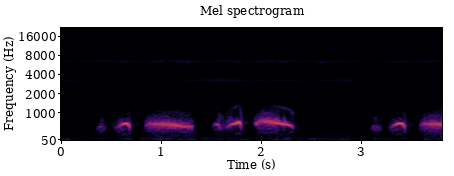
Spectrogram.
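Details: Wild-caught spotted dove on 19 August 2024 cooing three times in close succession. Each phrase has brief soft notes, then a rising coo and a sustained, husky, falling coo. A faint electronic whine persists in the background.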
